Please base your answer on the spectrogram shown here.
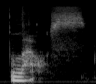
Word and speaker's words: Laos: It is Laos. or Lao, depending where you are from the world. It is Laos. In America, we pronounce the S because we're American.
